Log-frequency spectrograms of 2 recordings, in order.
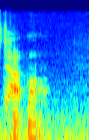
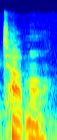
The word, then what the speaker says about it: Tahmoh: it's my grandmother used to say it it's TMO but it's become do that again TMO cuz it's t a m o h right yeah TMO so there's a bit of a break M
